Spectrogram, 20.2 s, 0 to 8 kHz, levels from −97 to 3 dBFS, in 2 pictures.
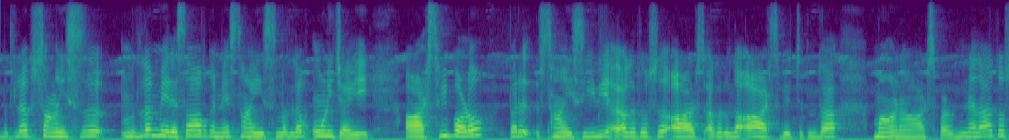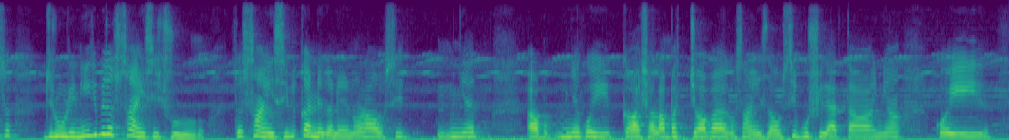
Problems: none marked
